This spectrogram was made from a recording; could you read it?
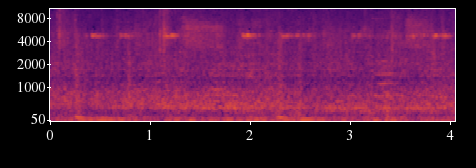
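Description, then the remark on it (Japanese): A steady, loud rumble of a Japanese night passenger train, running via Otaru and Sapporo to its terminus at Iwamizawa, rolling along the rails, with continuous low clatter and faint high-pitched whines flickering over the top throughout. “また列車の運転中にはデッキのドアを開けたままデッキに立たないようにお願いいたします。”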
